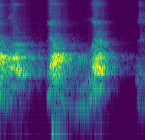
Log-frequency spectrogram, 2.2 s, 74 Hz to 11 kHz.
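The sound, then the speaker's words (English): A small 7-pound dog barks three or four times, sharp, high yaps spaced roughly evenly with brief pauses between them and no one talking. “Are you a dog, Mom? He can't believe that you've even brought this up.”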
